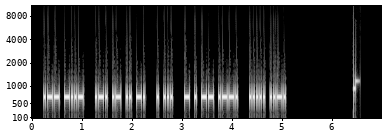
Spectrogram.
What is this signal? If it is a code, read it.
Morse code, heard as a keyed tone, about 34 wpm, 700 Hz. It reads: WX RAIN ES TEMP 5F
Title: K1USN SST QSO Practice 35wpm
